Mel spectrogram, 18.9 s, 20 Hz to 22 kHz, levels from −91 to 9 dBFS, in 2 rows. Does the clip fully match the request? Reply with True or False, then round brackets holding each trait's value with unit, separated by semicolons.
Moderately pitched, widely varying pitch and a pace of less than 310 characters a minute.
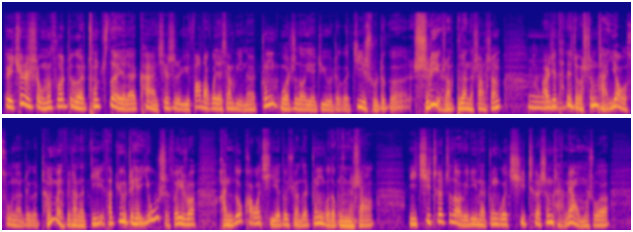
False (165 Hz; 5.9 semitones; 345 characters per minute)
